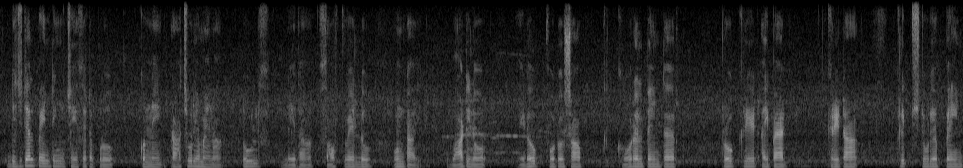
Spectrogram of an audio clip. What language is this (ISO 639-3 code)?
tel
